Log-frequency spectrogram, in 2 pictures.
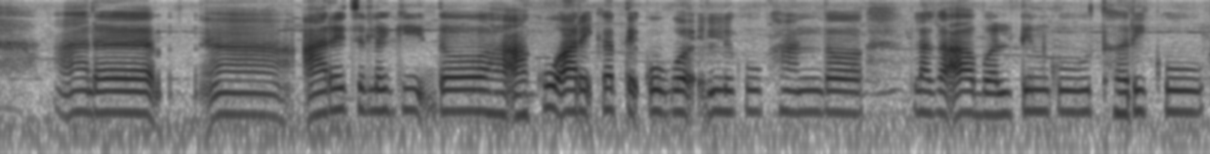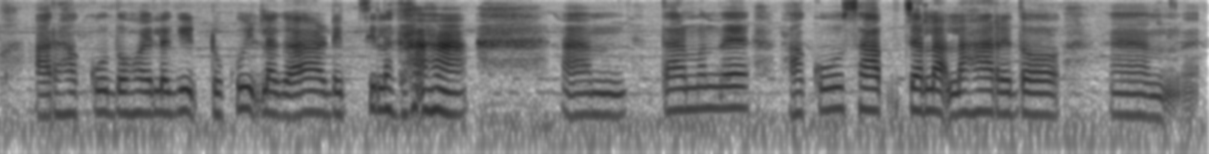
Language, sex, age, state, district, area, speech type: Santali, female, 18-30, West Bengal, Uttar Dinajpur, rural, spontaneous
